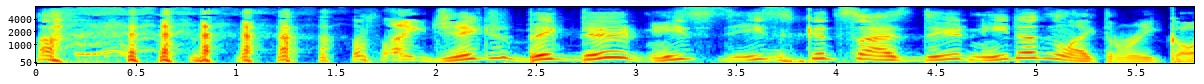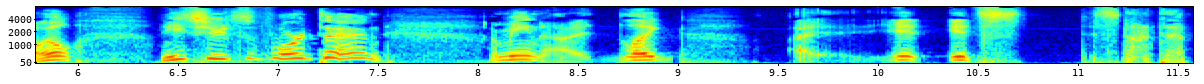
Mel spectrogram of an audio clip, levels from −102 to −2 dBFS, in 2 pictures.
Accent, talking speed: American, 170 wpm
